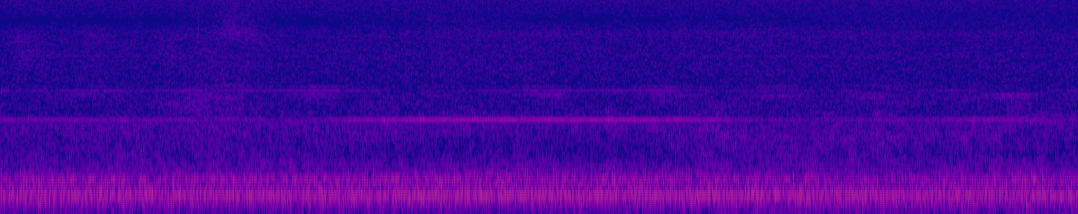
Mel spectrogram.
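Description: A steady low hum under faint hiss, unchanging throughout: room tone.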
